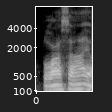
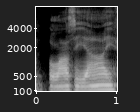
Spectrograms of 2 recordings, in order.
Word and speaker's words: blasii: The hybrid form is known as Triturus blasi or blasii. There's a double I, so to me that is blasii, should be the correct pronunciation.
